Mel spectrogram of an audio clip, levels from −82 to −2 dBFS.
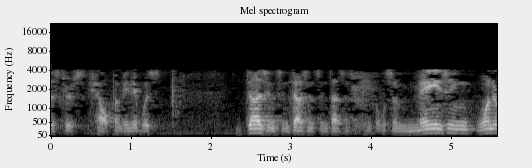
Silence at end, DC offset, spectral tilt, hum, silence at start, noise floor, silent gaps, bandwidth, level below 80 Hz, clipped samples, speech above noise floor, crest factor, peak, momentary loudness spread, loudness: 0 s; under 0.1%; -8 dB/octave; none; 0 s; -56 dBFS; none; 4.3 kHz; -82 dBFS; under 0.1%; 27 dB; 22 dB; -8 dBFS; 17 LU; -28 LUFS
